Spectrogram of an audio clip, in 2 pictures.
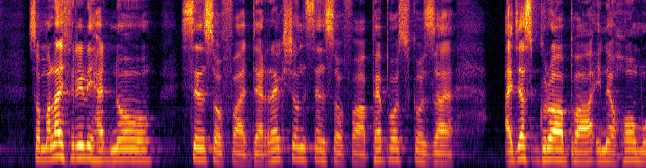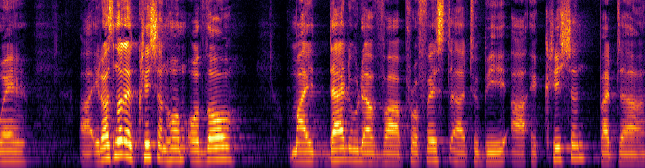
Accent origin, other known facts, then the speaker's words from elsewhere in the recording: Johannesburg, Gauteng, South Africa; also born or lived in Pretoria; now in Malawi; So I was in Johannesburg for 17 years, and in Pretoria for about 5 years.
